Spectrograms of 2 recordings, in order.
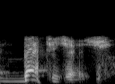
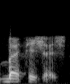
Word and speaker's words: Buttigieg: Allora, direi che avrebbe più plausibile Buttigieg.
